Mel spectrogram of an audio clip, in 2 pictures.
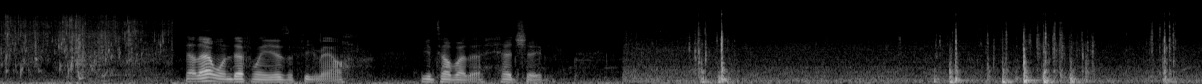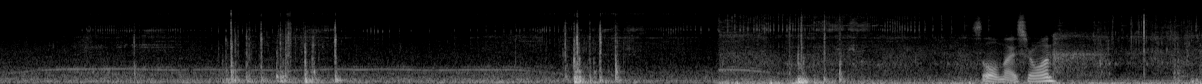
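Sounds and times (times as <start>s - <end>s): gear knocking in plastic kayak: 9.3s - 11.8s, 12.9s - 21.6s.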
